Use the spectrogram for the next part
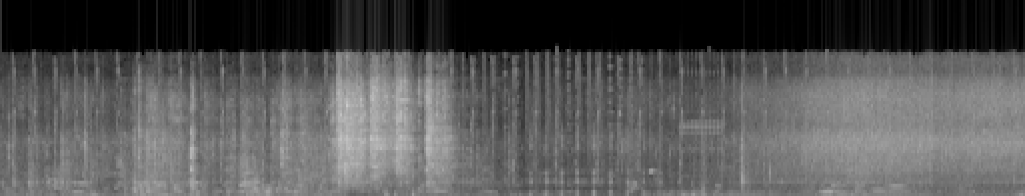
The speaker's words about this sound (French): Je range toute ma vaisselle.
